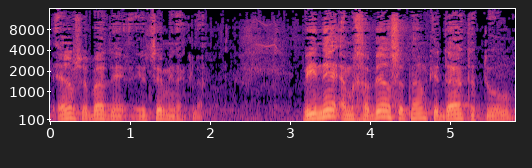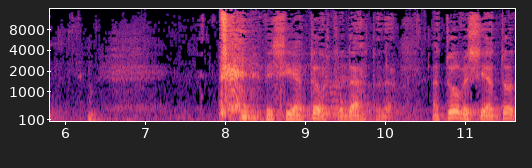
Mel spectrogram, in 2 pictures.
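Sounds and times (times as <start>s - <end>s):
speech: 0.1s - 2.0s, 3.2s - 6.4s, 7.9s - 11.6s
person sneezing during a religious lesson: 7.9s - 8.5s.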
